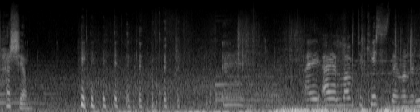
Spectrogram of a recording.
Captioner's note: laughs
